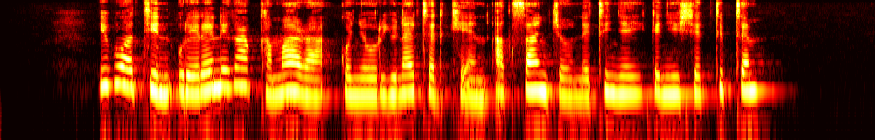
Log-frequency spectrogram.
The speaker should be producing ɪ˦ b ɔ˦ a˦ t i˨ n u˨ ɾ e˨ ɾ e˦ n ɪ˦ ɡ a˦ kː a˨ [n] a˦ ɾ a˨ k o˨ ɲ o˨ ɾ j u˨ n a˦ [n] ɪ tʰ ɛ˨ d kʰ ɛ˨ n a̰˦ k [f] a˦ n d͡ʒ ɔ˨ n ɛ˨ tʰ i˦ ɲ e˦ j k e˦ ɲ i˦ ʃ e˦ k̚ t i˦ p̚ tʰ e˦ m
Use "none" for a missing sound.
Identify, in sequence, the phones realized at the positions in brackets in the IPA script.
m, none, s

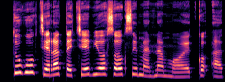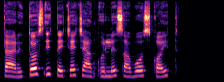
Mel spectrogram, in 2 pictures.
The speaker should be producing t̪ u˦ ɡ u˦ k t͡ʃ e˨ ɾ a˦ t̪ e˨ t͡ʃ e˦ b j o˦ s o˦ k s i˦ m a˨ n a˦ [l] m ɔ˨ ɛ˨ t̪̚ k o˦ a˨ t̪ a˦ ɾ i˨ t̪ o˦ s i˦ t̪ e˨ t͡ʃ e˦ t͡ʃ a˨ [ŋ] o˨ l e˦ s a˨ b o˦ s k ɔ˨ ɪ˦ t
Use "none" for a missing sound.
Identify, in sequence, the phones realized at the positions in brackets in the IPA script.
none, ŋ

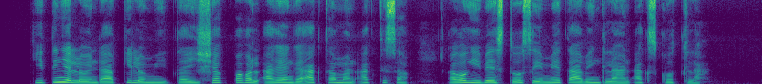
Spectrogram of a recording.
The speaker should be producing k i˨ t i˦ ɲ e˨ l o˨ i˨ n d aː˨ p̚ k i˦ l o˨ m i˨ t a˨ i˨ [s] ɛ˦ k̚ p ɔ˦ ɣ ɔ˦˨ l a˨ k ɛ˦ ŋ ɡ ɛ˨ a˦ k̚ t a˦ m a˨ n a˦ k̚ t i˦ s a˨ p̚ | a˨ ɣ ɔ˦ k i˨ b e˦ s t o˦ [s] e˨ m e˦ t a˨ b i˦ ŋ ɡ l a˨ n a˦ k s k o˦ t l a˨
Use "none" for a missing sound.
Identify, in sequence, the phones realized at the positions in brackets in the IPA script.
ʃ, s

